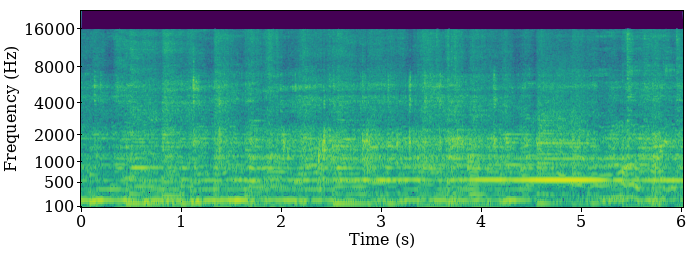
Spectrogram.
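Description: Ngoni, a West African calabash harp, plucked in a repeating low pattern, with a long steady note that swells to the loudest point about four seconds in.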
